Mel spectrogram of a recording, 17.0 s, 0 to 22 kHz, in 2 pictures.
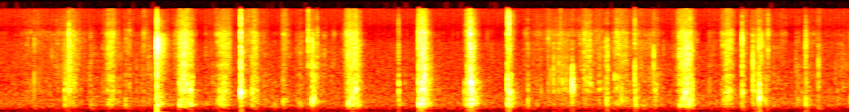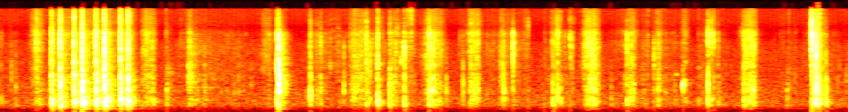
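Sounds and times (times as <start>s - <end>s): crinkling and crackling: 0.1s - 16.9s.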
